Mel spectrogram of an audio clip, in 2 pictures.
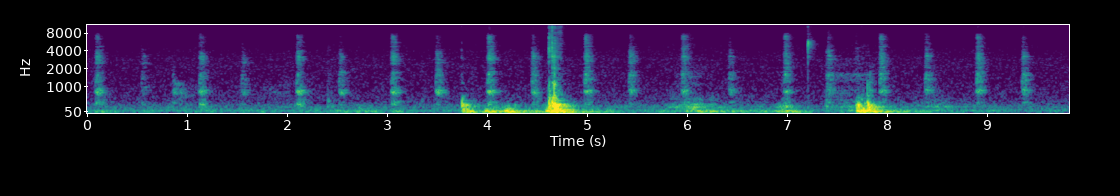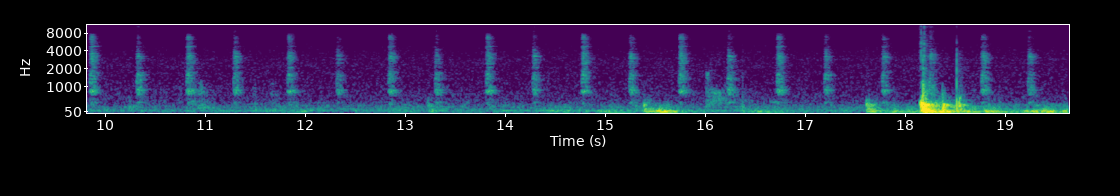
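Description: Faint, steady ticking of a clock, about two ticks a second, with a few soft low thumps about four and eight seconds in.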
